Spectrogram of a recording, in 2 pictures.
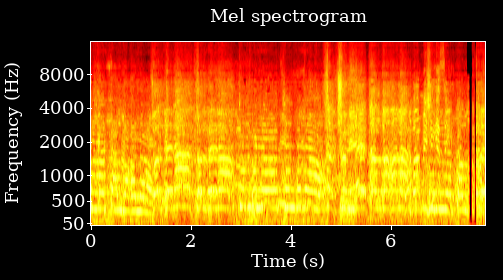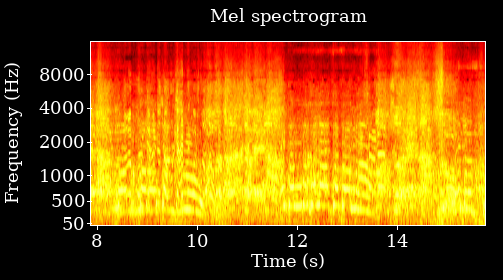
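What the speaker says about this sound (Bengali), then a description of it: "স্লোগান ধীরে ধীরে এগিয়ে যাচ্ছে মহানগর শিবিরের সদস্যরা এবং নেতৃবৃন্দরা।" A large crowd of student activist members and leaders chants slogans in loud unison as a rally procession moves slowly forward, voices rising and falling in a steady shouted rhythm throughout.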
